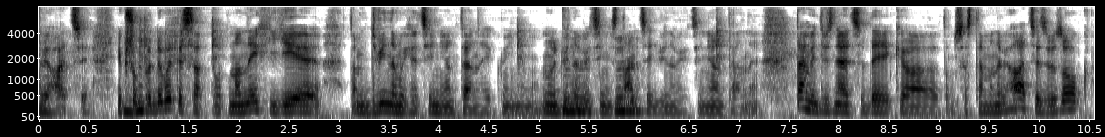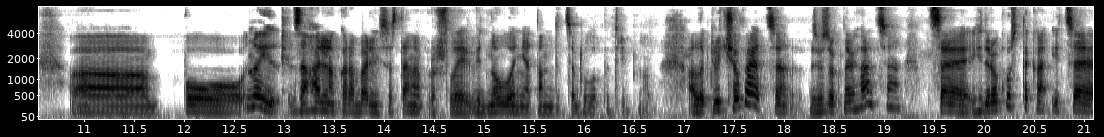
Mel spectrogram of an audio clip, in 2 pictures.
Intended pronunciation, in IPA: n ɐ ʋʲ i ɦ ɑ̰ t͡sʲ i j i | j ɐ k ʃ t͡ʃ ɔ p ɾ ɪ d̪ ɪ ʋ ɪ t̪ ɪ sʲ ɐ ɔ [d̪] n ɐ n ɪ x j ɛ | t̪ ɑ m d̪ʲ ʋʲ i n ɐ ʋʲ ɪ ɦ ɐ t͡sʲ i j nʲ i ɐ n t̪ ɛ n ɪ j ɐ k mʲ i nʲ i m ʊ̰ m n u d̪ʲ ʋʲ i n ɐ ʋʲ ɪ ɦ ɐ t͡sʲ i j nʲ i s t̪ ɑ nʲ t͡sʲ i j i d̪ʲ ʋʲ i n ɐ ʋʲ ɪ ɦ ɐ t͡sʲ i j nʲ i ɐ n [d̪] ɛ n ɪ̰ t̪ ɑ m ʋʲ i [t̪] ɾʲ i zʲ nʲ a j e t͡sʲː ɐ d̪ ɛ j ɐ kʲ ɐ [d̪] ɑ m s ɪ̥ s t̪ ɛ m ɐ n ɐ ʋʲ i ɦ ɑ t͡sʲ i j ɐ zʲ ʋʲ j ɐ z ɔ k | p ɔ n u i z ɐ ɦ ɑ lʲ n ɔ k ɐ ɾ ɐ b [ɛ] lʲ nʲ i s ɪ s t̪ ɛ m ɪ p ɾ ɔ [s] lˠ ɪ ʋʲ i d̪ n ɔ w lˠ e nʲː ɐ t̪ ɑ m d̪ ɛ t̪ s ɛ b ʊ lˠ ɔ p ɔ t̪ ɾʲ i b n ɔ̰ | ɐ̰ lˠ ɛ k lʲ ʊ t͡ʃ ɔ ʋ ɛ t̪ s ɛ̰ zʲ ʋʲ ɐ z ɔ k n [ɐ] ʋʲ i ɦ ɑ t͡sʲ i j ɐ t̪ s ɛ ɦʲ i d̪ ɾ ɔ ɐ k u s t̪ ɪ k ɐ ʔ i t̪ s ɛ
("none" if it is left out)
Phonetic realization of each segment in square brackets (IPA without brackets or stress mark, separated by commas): t̪, t̪, d̪, t̪, ɛ, ʃ, ɐ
